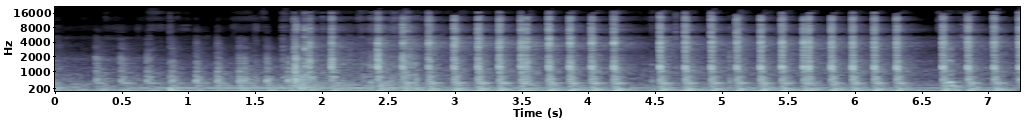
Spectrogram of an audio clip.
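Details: Two-year-old LG refrigerator: rapid, loud knocking about four hits a second over a low steady hum, recurring every few hours; expensive fridge failure.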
